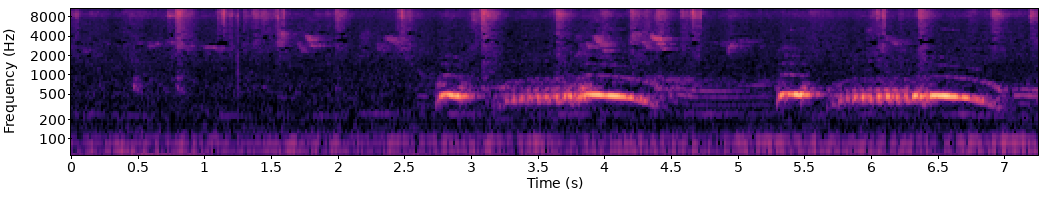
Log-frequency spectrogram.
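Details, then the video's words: Spotted dove lure for calling males: two similar low coo phrases about two and a half seconds apart, each a short note then a longer falling coo, with faint chirping birds behind. "Pancingan Tekukur Memanggil Pejantan"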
